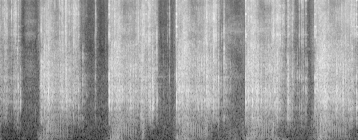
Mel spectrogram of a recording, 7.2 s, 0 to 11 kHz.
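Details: Old basic two-stroke pull-cord strimmer, unchoked, with a faulty choke system: repeated short buzzy bursts of catching then dying, about one every 1.5 seconds, and it won't keep running; hard starting.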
